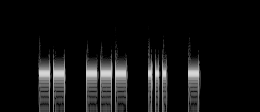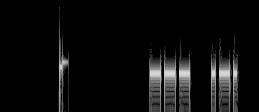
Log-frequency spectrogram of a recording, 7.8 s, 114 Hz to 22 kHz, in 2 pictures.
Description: Morse code, heard as a keyed tone, about 22 wpm, spaced as for 16 wpm, 700 Hz. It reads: MOST OR
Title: 2x Character Spacing - Top 100 Words - 22wpm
